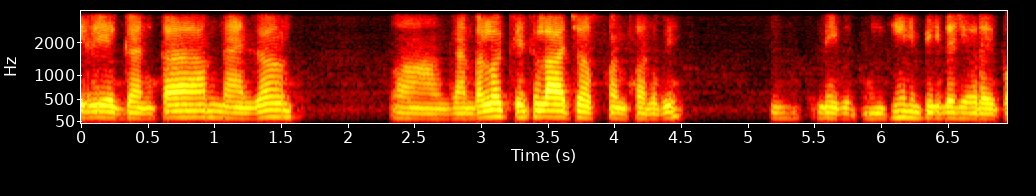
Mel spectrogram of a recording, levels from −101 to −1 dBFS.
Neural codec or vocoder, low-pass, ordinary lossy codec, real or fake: codec, 24 kHz, 0.9 kbps, WavTokenizer, medium speech release version 1; 3.6 kHz; none; fake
